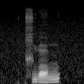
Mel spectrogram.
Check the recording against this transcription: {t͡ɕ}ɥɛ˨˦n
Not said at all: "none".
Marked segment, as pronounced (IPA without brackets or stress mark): t͡ɕ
